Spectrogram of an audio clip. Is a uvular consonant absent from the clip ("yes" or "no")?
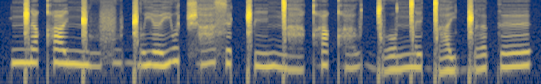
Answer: no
